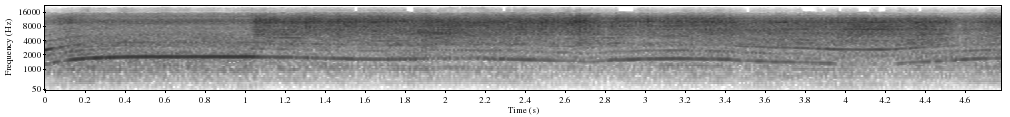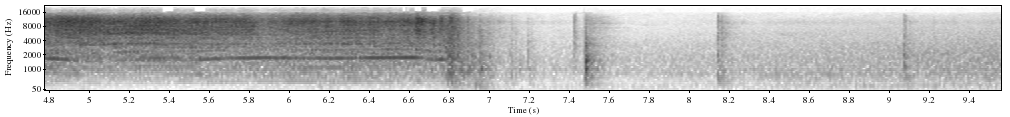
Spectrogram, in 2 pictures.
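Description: A Makita 40v 270mm track-compatible circular saw whines loudly at speed for about seven seconds, then cuts out abruptly during an anti-kickback test, followed by a few sharp knocks and clicks.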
